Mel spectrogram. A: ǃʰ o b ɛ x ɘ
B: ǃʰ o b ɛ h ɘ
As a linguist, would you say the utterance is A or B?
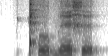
A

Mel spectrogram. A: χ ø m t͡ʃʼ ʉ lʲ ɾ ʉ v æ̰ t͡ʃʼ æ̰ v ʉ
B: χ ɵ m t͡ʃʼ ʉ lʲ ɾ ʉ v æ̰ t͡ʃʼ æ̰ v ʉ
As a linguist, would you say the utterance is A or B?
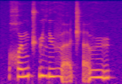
A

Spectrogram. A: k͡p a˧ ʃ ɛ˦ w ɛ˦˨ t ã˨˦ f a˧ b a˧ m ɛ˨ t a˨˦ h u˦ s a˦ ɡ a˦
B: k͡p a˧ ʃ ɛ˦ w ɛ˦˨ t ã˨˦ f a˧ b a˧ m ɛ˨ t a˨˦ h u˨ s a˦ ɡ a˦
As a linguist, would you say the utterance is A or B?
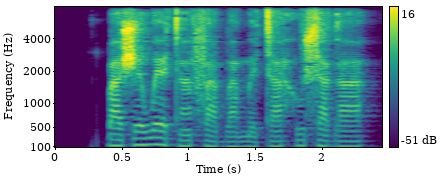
A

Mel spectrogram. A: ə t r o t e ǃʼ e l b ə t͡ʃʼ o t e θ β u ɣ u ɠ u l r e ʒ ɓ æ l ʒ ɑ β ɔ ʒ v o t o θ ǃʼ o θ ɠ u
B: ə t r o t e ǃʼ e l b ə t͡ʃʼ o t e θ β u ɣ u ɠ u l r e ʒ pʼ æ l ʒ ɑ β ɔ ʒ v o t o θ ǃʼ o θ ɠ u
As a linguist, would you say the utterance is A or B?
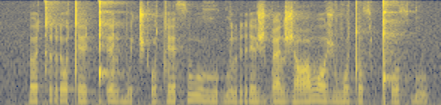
A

